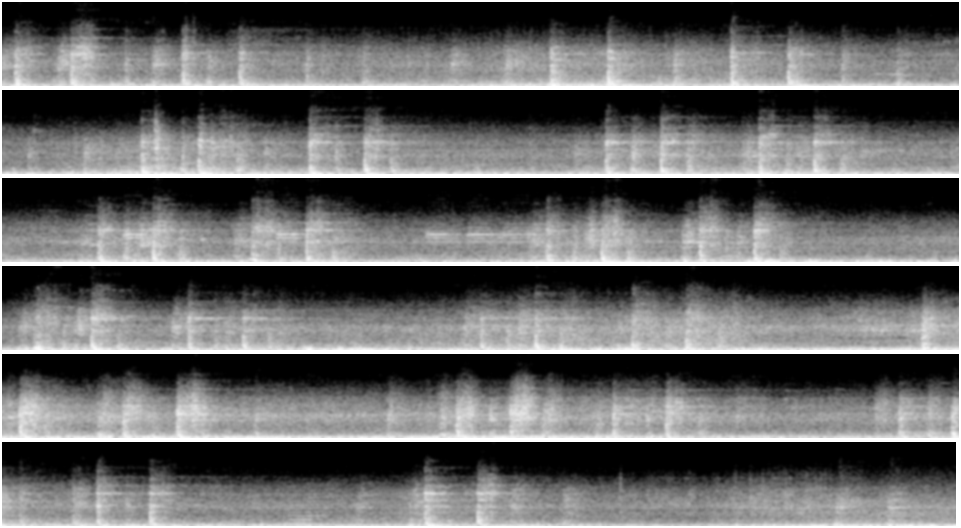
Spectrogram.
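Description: Freight train of container flat wagons rolling past close by, the wheels clicking and clattering over the rail joints.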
